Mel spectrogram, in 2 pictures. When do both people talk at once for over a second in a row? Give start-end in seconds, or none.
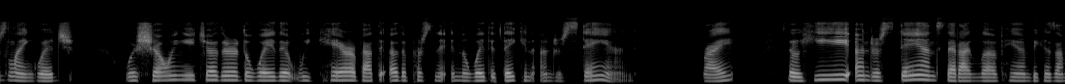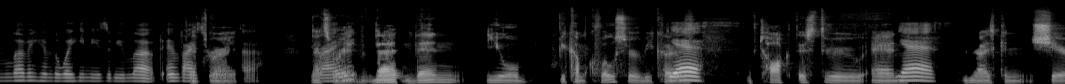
none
